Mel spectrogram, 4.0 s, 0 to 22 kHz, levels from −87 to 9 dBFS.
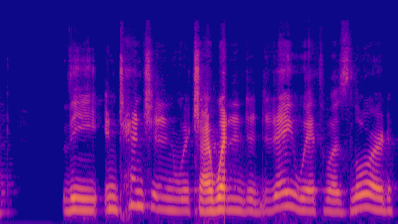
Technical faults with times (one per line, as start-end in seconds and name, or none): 1.94-2.24 sudden gain jump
